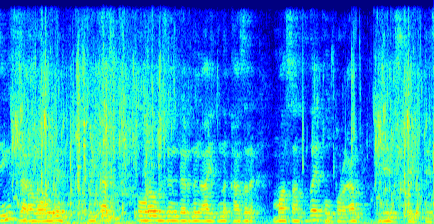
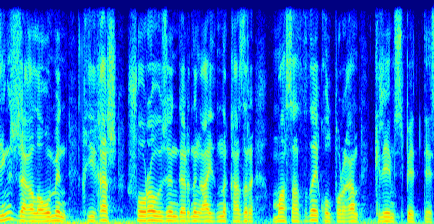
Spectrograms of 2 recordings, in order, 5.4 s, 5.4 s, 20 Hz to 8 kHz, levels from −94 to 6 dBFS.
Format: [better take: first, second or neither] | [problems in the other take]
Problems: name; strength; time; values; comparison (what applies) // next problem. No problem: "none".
second | background sound (Water / Splash, splatter); 6 dB below the speech // room echo; dies away in 0.4 s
